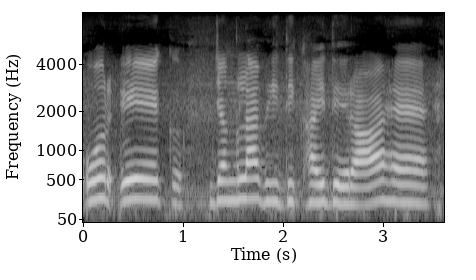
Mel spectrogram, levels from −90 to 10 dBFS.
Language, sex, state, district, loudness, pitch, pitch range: Hindi, male, Uttar Pradesh, Shamli, -15 LUFS, 225 Hz, 210-240 Hz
